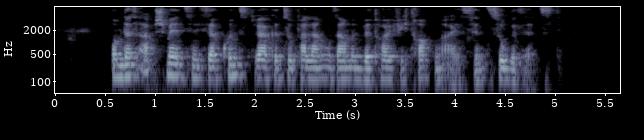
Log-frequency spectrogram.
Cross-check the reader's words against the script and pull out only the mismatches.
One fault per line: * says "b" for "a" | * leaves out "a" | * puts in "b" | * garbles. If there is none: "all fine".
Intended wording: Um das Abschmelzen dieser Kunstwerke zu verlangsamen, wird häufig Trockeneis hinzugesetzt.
all fine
